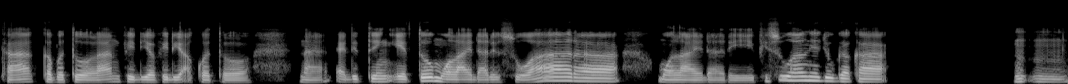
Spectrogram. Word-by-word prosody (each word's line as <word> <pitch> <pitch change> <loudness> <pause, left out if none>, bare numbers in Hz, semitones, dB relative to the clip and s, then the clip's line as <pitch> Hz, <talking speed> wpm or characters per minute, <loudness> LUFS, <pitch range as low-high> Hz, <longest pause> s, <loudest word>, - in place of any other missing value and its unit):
Kak, 120 +3 0
kebetulan 110 +1 0
video-video 110 -1 0
aku 105 - -3
tuh. 100 -1 -1 0.6
Nah, 100 -1 -3 0.2
editing 125 +3 -1 0.2
itu 160 +6 +1 0.2
mulai 115 -1 +3
dari 110 +1 -1
suara, 145 +5 +3 0.5
mulai 105 -1 +1
dari 100 0 -5
visualnya 185 +2 +2
juga, 145 -2 +2
Kak. 125 -2 +2 1.3
Mhm. 125 -2 -5
120 Hz, 95 wpm, -22 LUFS, 110-135 Hz, 1.3 s, mulai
